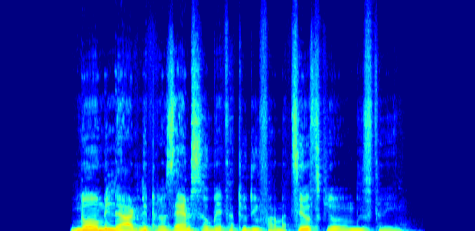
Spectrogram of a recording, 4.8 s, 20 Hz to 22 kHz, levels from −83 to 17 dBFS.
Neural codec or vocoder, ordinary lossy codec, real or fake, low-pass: codec, 44.1 kHz, 1.7 kbps, Pupu-Codec; none; fake; none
